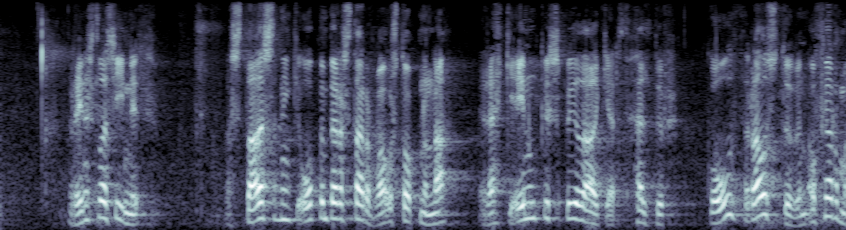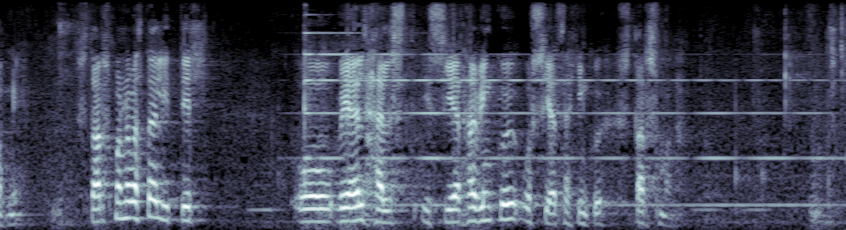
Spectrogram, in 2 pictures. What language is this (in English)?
Icelandic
